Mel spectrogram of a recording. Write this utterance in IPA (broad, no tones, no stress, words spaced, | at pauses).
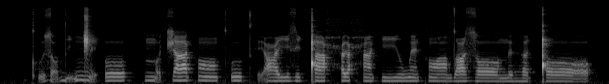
kʼṵzɔ̰d̪ḭ ŋ͡ǁḛʔo | n̪ɔ̰t͡ʃa kɔ̃ːkʼu t̪ʰḛʕiːziǃa ħɨ ħãkiː wɛ̃kɔ̃ːdˤi zɔːn̪ɘɦɐ ǃɔː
